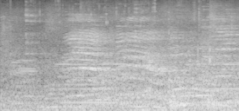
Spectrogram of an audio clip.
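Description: Indistinct background voices with no clear words, including a higher, child-like voice, from about half a second in.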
